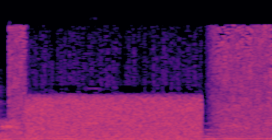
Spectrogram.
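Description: TV-static sound effect: a steady hiss that cuts off suddenly about a second and a half in.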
